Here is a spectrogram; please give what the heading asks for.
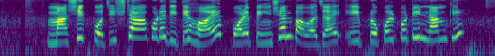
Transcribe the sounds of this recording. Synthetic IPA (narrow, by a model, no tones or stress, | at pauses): maʃik̚pɾot͡ɕiʃʈʰakoɾed̪it̪eɦɔepɔɾepenʃonpaoad͡ʑaeʔejpɾokolpoʈiɾnamki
